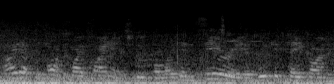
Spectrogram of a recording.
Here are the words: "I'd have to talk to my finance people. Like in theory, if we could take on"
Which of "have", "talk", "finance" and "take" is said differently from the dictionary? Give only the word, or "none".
have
